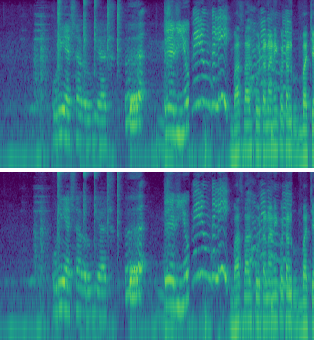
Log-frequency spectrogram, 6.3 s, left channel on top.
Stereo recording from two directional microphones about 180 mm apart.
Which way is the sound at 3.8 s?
75° right (ahead or behind).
